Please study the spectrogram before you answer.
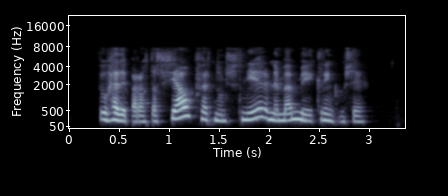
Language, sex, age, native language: Icelandic, female, 30-39, Icelandic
